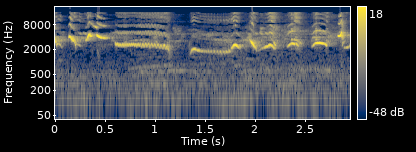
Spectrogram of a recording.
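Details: Oriental magpie-robin kept as a lure bird, singing to urge other birds to sing; long clear whistles held steady, then a falling-rising whistle and short chirpy notes.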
